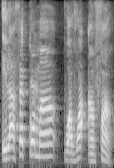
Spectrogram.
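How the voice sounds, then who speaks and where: A woman debating religion live as a host, insistently repeating pointed questions in a husky voice. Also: on the low side, expressive, normal speed, darkish tone, a little hiss or hum. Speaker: host taking phone calls on religion.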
